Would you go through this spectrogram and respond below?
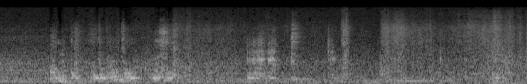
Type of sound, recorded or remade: recorded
